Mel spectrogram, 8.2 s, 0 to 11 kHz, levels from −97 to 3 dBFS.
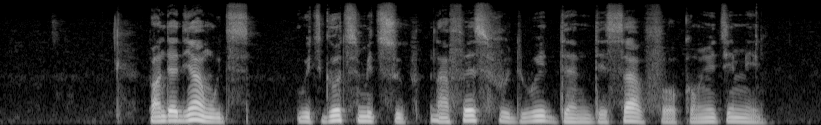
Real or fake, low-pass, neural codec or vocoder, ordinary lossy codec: real; 9.9 kHz; none; none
